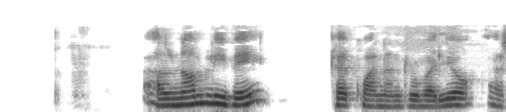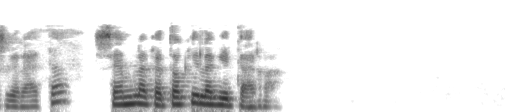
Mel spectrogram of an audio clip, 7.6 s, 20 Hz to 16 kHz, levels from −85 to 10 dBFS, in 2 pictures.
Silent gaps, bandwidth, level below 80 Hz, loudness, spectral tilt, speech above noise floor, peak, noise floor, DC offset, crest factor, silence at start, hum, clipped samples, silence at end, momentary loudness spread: none; 7.6 kHz; -56 dBFS; -17 LUFS; -6 dB/octave; 70 dB; -2 dBFS; -86 dBFS; under 0.1%; 16 dB; 1.1 s; none; under 0.1%; 1.75 s; 13 LU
